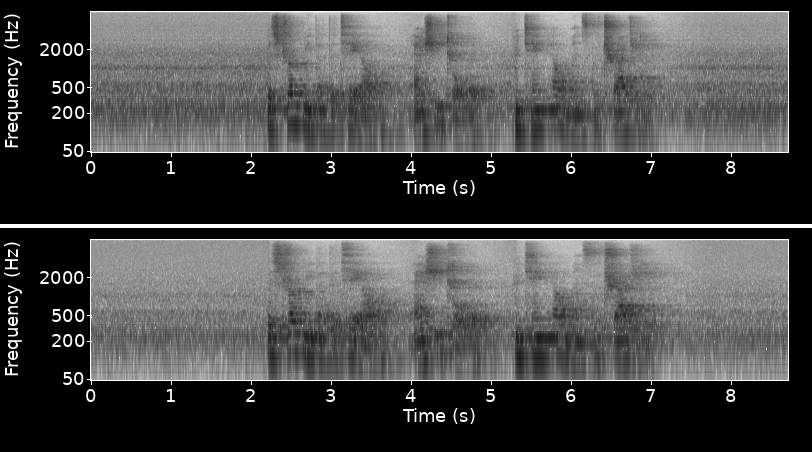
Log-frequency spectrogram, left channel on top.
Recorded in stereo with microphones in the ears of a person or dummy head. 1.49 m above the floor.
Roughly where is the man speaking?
Left.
